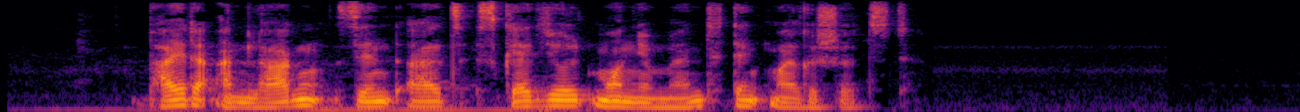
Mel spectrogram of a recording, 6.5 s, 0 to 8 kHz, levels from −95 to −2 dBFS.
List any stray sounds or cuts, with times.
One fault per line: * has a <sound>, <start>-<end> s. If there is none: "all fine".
all fine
